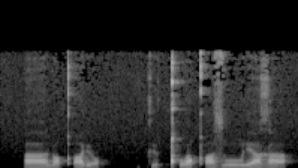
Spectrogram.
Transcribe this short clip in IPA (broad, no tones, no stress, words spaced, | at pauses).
aːɳɔqʼʌɾʲɔ | kʲoǃʼoqʼa zõːɾʲaɣa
